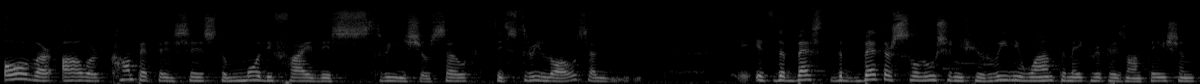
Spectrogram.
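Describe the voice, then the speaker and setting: A woman's voice: fairly low pitch, unhurried, darkish tone. Careful woman councillor searching for words. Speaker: city councillor.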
